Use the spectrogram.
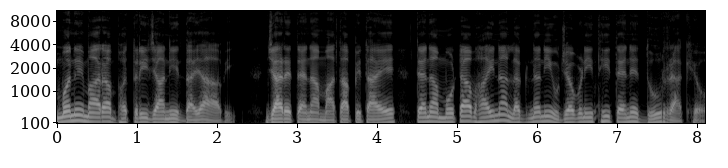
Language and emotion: Gujarati, sad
